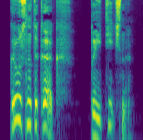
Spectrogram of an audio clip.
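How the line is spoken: Wistful sigh. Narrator (Russian): вздохнул невидимый Чах

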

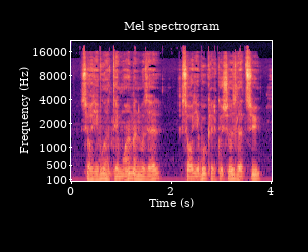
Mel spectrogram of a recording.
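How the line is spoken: Suddenly beaming exclamation. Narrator (French): s'écria l'employé devenant tout à coup rayonnant

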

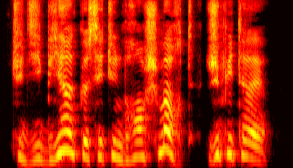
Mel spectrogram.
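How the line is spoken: Shouted, trembling with emotion. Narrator (French): cria le grand d'une voix tremblante d'émotion

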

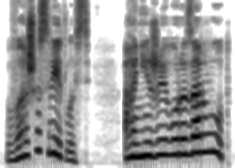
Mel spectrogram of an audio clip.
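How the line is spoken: Frightened pleading squeak. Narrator (Russian): Испуганно пискнула я, взывая к состраданию мужа

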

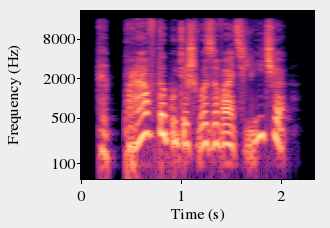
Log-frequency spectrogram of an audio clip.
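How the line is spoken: Loud whisper. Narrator (Russian): громким шепотом уточнила Сари

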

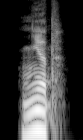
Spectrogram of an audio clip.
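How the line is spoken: Sharp, curt. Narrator (Russian): резко бросила Сафи

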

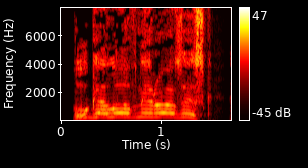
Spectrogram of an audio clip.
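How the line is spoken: Yelling while running. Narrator (Russian): заорал я, ускоряясь

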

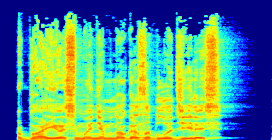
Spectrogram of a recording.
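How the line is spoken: Trembling voice. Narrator (Russian): дрожащим голосом объяснил стражнику Джоат

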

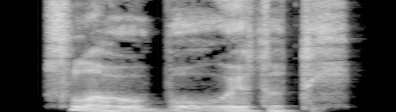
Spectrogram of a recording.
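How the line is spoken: Relieved exhale. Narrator (Russian): выдохнул Анри

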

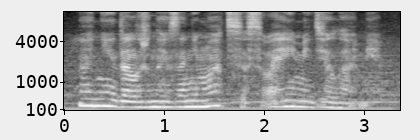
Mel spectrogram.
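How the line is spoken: Hoarse, drowsy objection. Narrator (Russian): возразила Андарна, и ее голос был хрипловат, словно она погружалась в сон

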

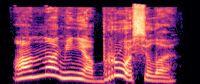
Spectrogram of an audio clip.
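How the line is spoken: Barked. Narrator (Russian): рявкнул брат

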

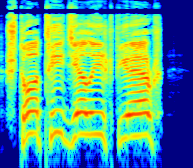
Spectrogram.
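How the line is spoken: Sharp cry. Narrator (Russian): вскрикнула она

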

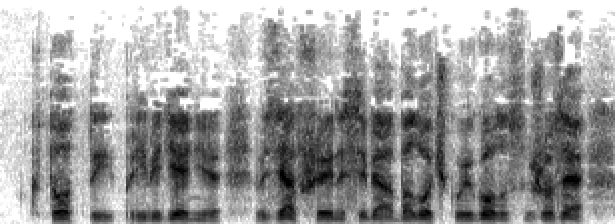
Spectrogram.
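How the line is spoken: Exclaiming. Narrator (Russian): воскликнул, наконец, Франциск

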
